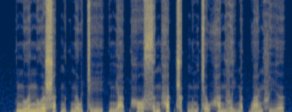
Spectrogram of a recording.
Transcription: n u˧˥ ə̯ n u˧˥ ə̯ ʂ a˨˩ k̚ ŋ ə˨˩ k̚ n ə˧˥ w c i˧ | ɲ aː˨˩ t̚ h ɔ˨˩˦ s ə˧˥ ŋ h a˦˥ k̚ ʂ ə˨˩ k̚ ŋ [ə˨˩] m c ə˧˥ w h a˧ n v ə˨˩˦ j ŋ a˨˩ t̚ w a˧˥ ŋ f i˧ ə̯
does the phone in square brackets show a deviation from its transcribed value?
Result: no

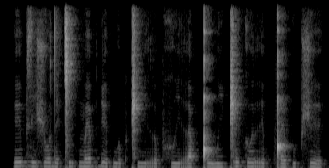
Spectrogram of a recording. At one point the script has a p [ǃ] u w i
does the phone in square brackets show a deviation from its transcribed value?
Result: no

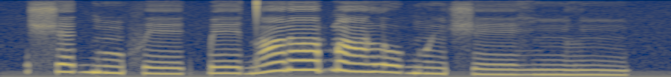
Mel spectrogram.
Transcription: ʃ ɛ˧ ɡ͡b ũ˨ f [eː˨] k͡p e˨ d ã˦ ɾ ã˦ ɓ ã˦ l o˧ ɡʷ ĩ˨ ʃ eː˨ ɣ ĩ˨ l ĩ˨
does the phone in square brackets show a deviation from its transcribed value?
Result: no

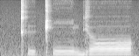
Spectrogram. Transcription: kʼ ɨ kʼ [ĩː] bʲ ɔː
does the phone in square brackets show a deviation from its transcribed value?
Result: no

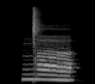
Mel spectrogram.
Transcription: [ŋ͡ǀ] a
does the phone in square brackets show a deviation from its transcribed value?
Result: no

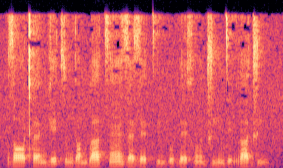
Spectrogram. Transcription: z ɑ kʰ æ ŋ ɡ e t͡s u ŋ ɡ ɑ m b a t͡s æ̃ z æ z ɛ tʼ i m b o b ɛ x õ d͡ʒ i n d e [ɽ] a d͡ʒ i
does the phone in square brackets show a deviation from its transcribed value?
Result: yes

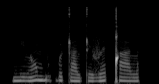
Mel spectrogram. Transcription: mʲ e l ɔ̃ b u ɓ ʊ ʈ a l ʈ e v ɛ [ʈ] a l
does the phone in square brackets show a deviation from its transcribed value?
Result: yes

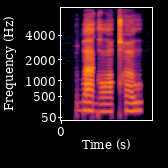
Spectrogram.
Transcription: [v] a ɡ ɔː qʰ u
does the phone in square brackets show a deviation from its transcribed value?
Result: yes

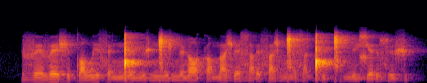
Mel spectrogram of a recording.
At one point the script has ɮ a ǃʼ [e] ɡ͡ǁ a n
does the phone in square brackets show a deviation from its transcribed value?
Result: yes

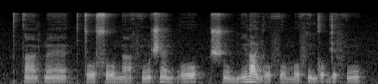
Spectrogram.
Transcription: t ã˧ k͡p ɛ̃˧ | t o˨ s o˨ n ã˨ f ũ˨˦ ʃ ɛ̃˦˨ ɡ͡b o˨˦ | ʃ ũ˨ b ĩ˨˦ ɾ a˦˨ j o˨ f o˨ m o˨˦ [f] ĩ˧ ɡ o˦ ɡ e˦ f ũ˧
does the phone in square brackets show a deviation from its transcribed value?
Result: no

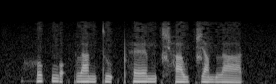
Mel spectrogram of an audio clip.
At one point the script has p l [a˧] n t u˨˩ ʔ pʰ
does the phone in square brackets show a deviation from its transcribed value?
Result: no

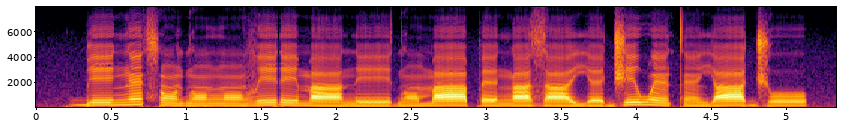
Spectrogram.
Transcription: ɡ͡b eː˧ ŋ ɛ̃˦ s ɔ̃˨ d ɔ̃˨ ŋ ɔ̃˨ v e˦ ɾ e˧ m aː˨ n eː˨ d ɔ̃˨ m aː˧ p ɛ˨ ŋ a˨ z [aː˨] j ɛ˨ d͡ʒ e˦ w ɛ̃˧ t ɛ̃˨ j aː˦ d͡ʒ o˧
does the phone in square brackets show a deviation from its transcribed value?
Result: no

